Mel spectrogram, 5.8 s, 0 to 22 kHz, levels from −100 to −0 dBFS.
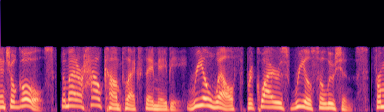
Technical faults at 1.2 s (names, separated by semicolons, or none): Bluetooth CVSD headset codec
